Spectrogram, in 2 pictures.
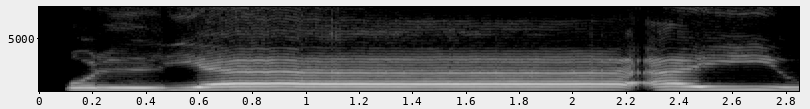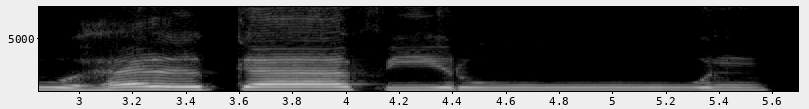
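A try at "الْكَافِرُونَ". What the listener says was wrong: الكافر تفخيم الراء.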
